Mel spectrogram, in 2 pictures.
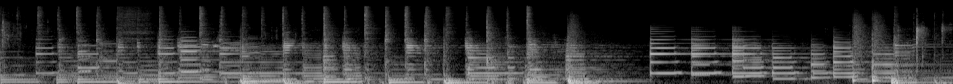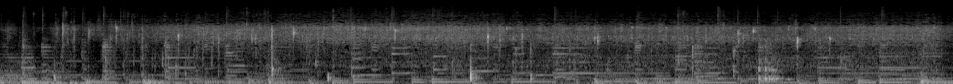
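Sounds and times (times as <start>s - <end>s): oil crackling and popping: 9.0s - 19.0s
vegetables sizzling in oil: 9.4s - 19.0s.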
